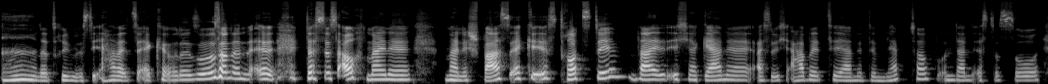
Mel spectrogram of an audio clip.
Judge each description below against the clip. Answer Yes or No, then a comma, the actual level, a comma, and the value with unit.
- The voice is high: Yes, high, 210 Hz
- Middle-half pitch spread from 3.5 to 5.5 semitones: Yes, average, 4.0 semitones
